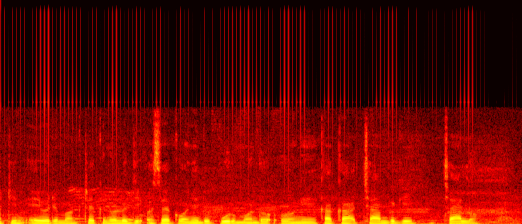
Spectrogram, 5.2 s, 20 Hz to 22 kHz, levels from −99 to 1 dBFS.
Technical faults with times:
0.00-5.23 resampler restarted on every block

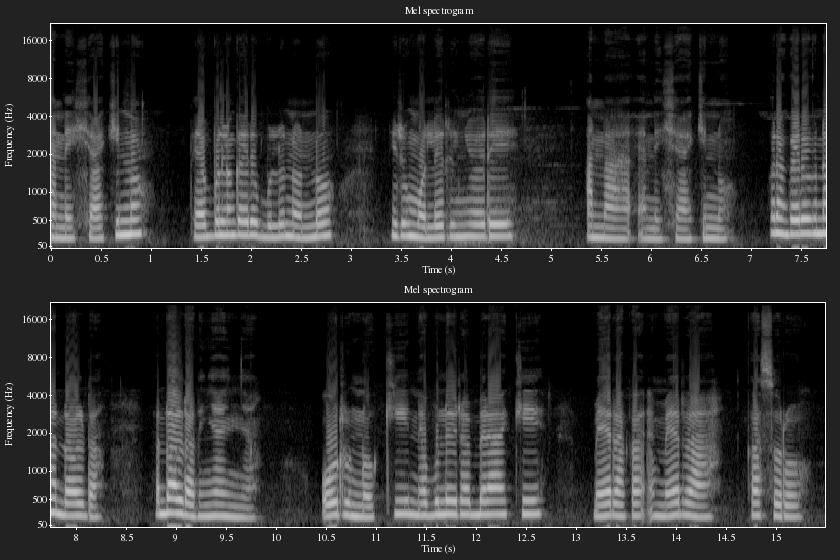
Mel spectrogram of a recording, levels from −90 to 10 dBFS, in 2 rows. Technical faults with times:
0.00-15.49 hard clipping

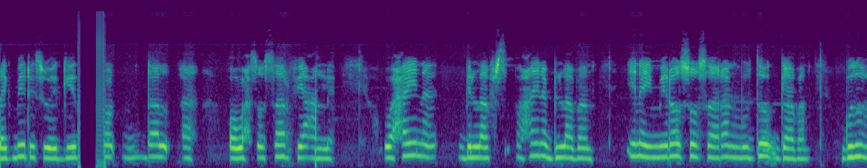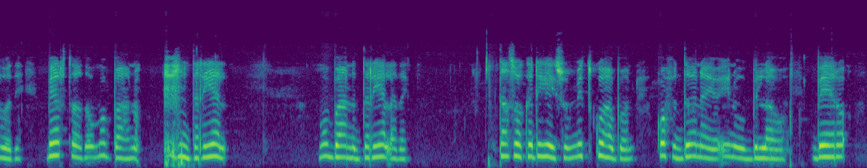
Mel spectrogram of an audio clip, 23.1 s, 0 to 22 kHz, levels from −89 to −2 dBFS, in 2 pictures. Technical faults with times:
1.03-1.40 cable pulled and plugged in

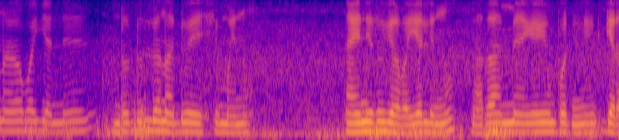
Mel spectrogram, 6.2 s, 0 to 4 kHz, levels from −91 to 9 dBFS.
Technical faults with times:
1.02 microphone volume stepped up

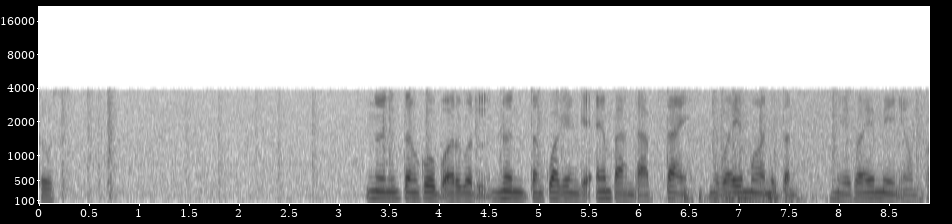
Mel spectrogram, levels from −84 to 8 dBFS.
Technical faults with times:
none

